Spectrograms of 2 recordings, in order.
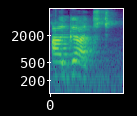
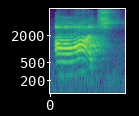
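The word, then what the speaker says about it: ağaç: هاديك الشرطة سموها يوموشاكي وكي تنقرا في الكلمة قرا كيما الغا وهي مخففة مثلا كيما هاد الكلمة اللي مكتوبة حداها آتش آتش هي شجرة دونك هنايا آتش شدرت دتر في الأ الجي هاديك ما نطقتهاش ما قلتش أغاتش ولا أغاتش لا الأ مددتها طولت فيها دونك قلت آتش فهمتوني؟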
